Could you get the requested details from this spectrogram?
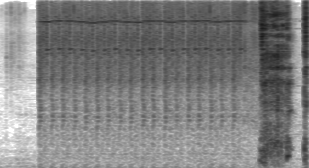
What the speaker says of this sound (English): So if you excuse the coughing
